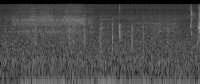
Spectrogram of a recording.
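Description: Faint chewing of a mouthful of fresh fig, with a few soft mouth clicks over near silence.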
